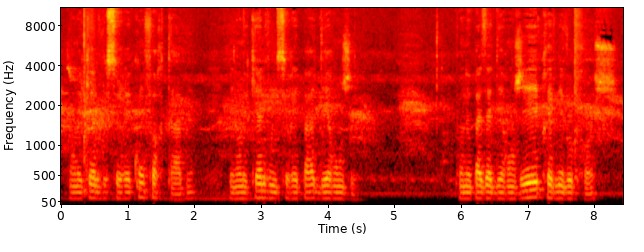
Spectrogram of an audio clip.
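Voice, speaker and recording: A man with a fairly low voice leads a guided relaxation. He speaks calmly and gently, placing each instruction deliberately and leaving pauses. Faint night insects and natural sounds sit behind his voice. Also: a little hiss or hum. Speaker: yoga nidra guide. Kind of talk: guided meditation. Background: crickets and insects at night.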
